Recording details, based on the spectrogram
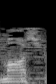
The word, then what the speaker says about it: Maus: This portion of the program brought to you by my friends at Moss Family Automotive. That's spelled M-A-U-S, Moss Family Automotive.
